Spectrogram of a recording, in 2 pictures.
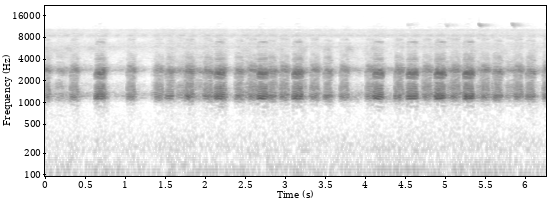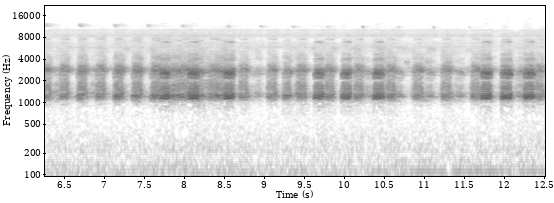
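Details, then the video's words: Night-time frog chorus: loud, clipped, rattling croaks come in a fast uneven series, several overlapping callers keeping up a continuous pulsing din with no other sounds standing out. "SUARA KODOK DITENGAH MALAM"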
